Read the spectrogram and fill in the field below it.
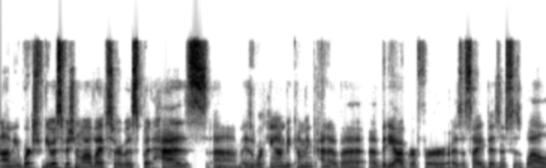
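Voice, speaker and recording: Against a quiet background, a woman with a very deep, low pitch and a bright, sharp tone talks at a moderate pace with fairly even intonation. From far northern California, Yurok country. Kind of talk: presentation talk.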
